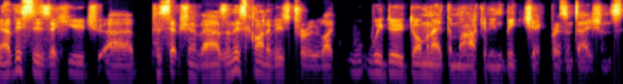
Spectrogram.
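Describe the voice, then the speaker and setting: Over a quiet background, a man with an Australian accent speaks at a fairly quick pace in a bright, sharp tone with fairly even intonation. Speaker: digital media consultant and conference speaker. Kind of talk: conference presentation. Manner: halting, many fillers.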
